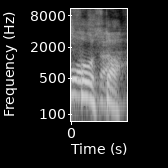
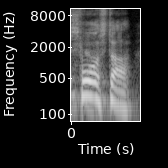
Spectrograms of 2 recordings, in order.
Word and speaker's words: Forster: We have tried this playing out from the back, and the distribution of Forster, or Fraser, how do you pronounce it? Is Forster. Forster, as in four-star.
